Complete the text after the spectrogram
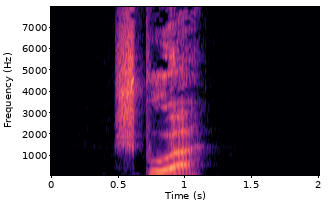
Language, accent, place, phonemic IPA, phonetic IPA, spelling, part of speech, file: German, Germany, Berlin, /ʃpuːr/, [ʃpu(ː)ɐ̯], Spur, noun, De-Spur.ogg
- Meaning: 1. trace (rest of something that indicates its former presence; (by extension) any small amount) 2. trail, track, spoor (path of signs leading somewhere, also e.g. through scent)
